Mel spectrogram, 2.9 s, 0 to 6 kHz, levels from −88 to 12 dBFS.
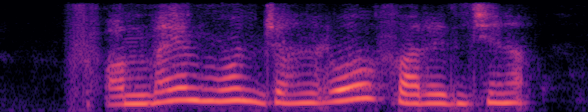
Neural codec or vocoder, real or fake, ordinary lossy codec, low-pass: codec, 16 kHz in and 24 kHz out, 0.6 kbps, FocalCodec, streaming, 4096 codes; fake; AAC, 32 kbps; 5.4 kHz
